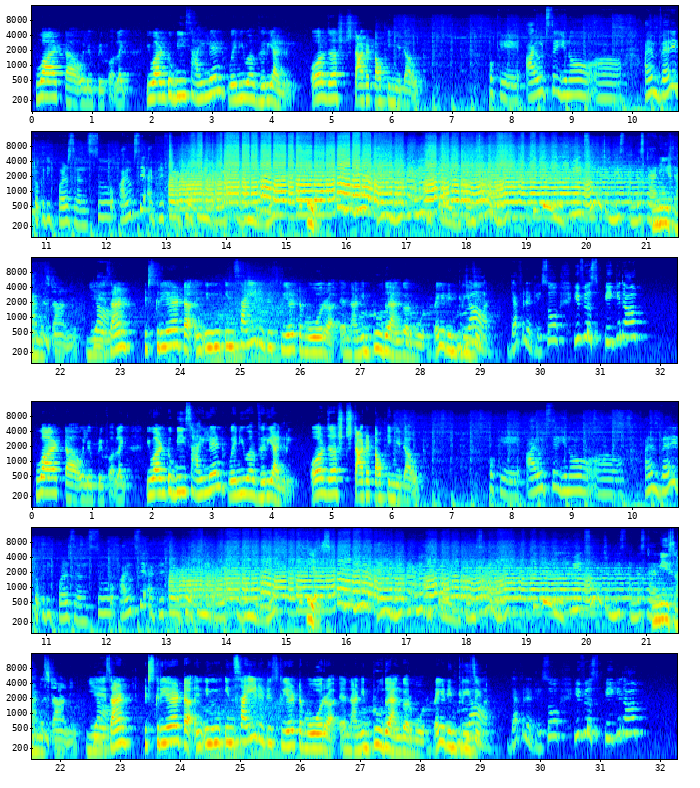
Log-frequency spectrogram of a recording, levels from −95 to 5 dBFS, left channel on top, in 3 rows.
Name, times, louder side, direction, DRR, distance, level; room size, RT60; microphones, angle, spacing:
voice 1, 0.1-1.6 1.9-4.3 4.6-6.5 15.3-15.6 21.1-29.0, right 2 dB, 55° right, 11 dB, 1.3 m, -32 dB
sound 1, 5.7-15.8, equal, 10° right, 7.1 m, -49 dB
voice 2, 7.6-15.5 16.0-22.2 22.5-22.9 28.6-29.2 29.5-31.6, left 2 dB, 40° left, 8 dB, 1.9 m, -39 dB
sound 2, 13.0-21.5, left 6 dB, 65° left, 0.8 m, -30 dB
Engine, 20.7-29.3, left 1 dB, 90° left, 7.5 m, -55 dB
18.0 x 12.0 x 6.2 m, 0.42 s
head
